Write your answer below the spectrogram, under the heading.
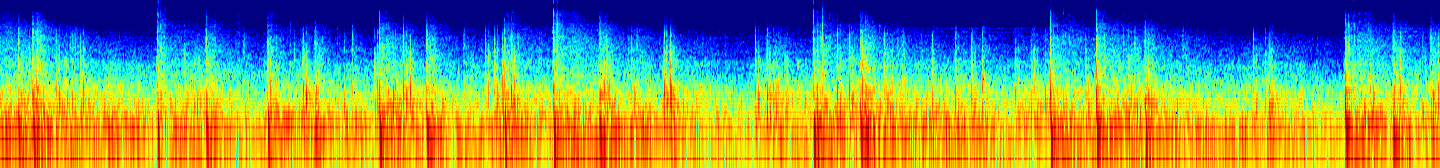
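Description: Aerial firework shells bursting in a sustained display: many sharp bangs in quick succession, some close together and some spaced out, over a continuous rolling rumble.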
